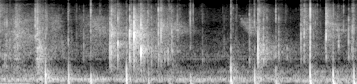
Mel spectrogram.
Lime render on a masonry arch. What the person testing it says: Everything's nice and solid. In fact, it's hurting my knuckles.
